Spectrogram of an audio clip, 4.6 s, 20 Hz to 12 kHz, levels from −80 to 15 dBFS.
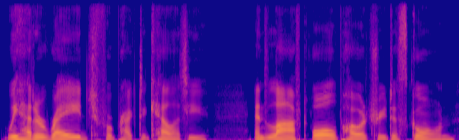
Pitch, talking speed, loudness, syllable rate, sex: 160 Hz, 155 wpm, -20 LUFS, 4.4 syllables/s, female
